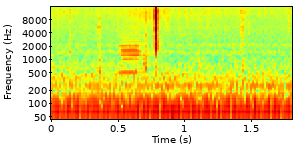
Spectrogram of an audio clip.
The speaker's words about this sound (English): What the fuck, dude? Why are you honking at...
